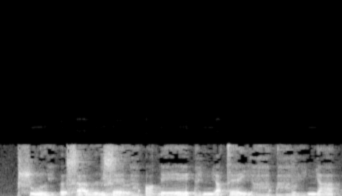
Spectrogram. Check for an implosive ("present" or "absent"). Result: present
